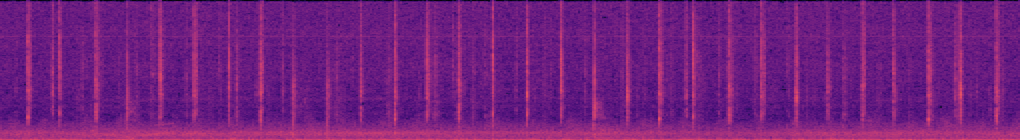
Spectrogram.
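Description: Quick footsteps run across a hard floor.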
